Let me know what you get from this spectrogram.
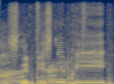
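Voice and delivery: high, sweet snippy snippy; singsong baby talk. Pretend. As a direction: chirp it at the sheep. Singsong while shearing.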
